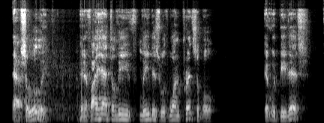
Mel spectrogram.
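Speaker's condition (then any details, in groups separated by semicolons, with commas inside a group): No condition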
